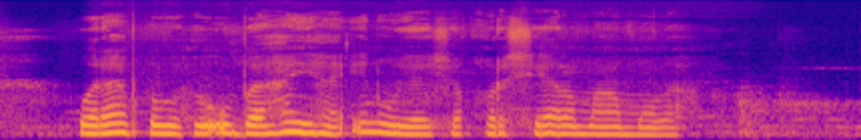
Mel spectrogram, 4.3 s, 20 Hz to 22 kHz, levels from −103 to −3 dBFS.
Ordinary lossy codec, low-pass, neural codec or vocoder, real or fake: none; none; vocoder, 44.1 kHz, 128 mel bands every 256 samples, BigVGAN v2; fake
